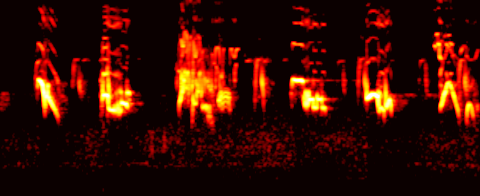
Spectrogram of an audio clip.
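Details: American robin song with warbled, downward-slurring whistled phrases coming in a steady sequence with short pauses between them; nothing else audible.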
